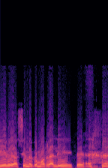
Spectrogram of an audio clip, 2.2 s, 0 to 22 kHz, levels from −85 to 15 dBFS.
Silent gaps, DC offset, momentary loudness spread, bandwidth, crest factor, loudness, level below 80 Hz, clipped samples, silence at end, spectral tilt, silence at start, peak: none; under 0.1%; 4 LU; 13 kHz; 12 dB; -16 LUFS; -48 dBFS; under 0.1%; 0 s; -5.5 dB/octave; 0 s; -4 dBFS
